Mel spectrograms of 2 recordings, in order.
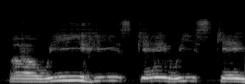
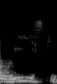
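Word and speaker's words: Whiskey: Whisky é exatamente o que a gente fala em português, tá? Sem grandes dificuldades. Tá? Mas olha só, pessoal, como se escreve em inglês, ó. W-H, K-E-Y, né? A gente não vai falar whisky, né?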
